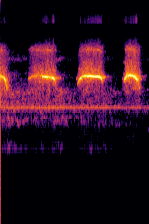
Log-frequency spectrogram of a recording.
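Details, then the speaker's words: Three high-pitched musical whistles, one with each breath out; widespread expiratory wheezes (sibilancias), given as the classic sound of asthma and audible even from a distance. "pero el asma siempre se presenta con sibilancias las sibilancias son ruidos externos al pulmón normalmente no se escuchan son ruidos espiratorio de alto tono general"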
